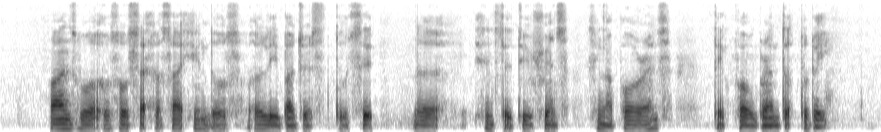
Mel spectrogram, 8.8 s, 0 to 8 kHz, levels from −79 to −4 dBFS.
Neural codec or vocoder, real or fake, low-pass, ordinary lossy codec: codec, 16 kHz, 2 kbps, FunCodec, trained on Chinese and English, 25 frames a second; fake; 7.2 kHz; none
